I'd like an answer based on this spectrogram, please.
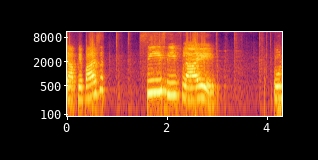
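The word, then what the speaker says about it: tsetse: silent है ठीक है टसी टसी फ्लाई मत बोलना इसको ठीक है ये सीसी फ्लाई होती है टी इसमें क्या है बेटा साइलेंट है ठीक है नेक्स्ट बेटा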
